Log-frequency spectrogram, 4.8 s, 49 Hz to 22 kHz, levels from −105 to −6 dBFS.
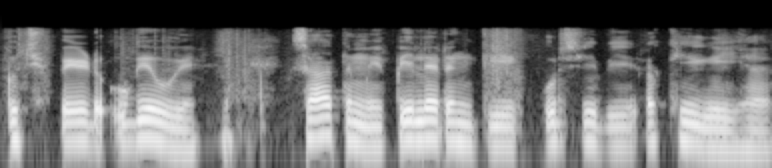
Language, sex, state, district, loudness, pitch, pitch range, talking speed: Hindi, male, Haryana, Charkhi Dadri, -17 LUFS, 125 Hz, 110-135 Hz, 175 wpm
